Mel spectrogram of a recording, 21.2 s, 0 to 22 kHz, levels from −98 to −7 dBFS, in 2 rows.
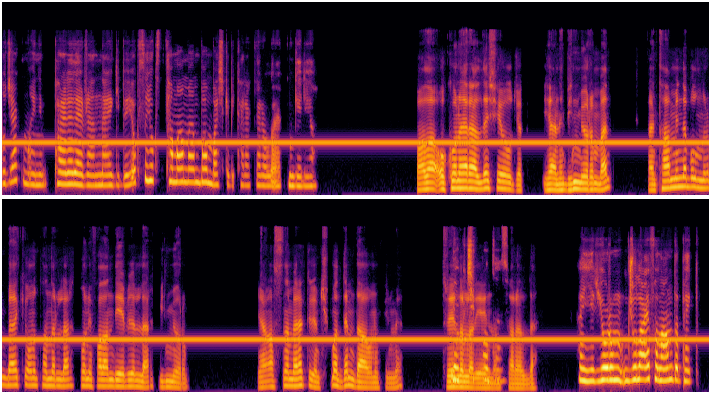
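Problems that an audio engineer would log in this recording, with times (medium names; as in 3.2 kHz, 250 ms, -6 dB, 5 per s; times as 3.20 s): whine 1.1 kHz -25 dBFS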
